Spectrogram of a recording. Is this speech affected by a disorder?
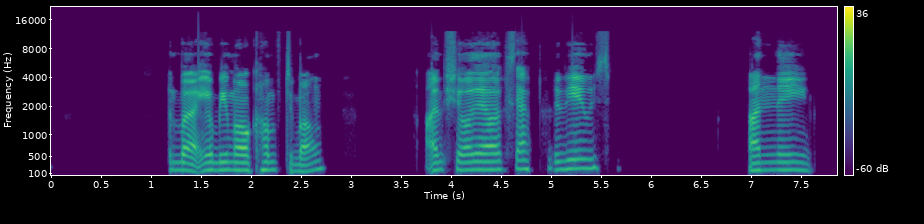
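Yes: cerebral palsy; since birth.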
